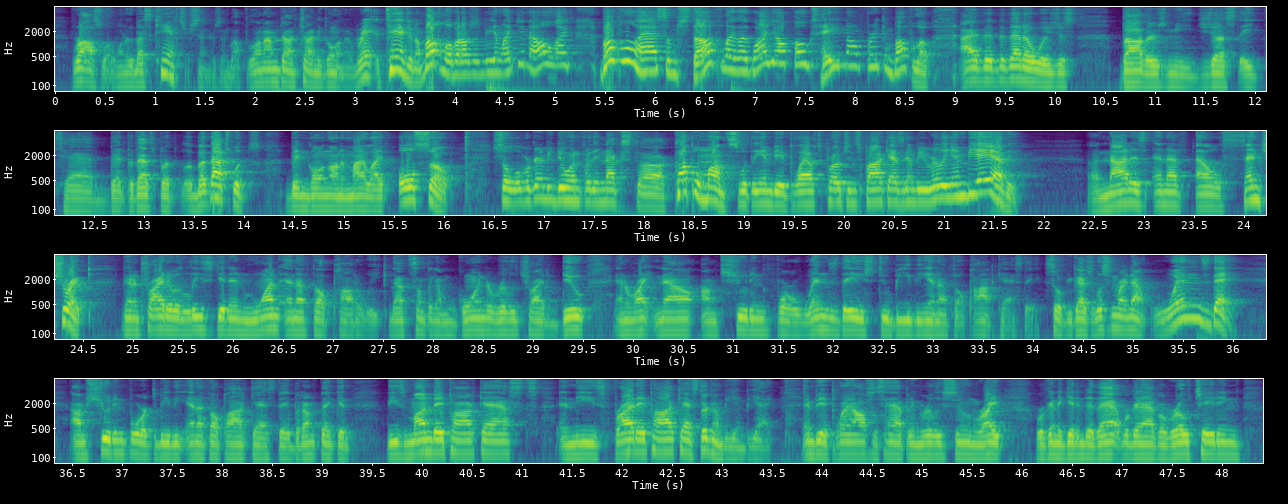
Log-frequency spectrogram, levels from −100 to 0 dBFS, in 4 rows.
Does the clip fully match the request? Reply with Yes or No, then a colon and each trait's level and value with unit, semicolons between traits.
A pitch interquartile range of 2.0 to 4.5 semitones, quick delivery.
No: average, 4.9 semitones; fast, 235 wpm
